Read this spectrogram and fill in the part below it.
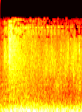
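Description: A deep, rumbling explosion effect for a planet's basalt crust blasting apart on Venus roars as a continuous loud low boom with a hissy wash above it, steady throughout the short burst, no voices.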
